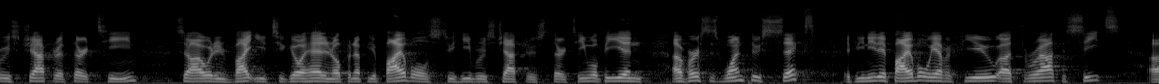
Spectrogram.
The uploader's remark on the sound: Preached at Hope Community Church, West Salem, WI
